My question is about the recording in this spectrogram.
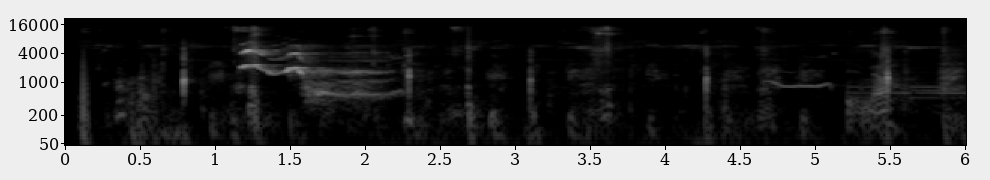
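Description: American pit bull terrier whining: a high-pitched, wavering whine that falls in pitch about a second in, and a shorter one near the five-second mark, over repeated sharp clicks and knocks as the dog jumps about.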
